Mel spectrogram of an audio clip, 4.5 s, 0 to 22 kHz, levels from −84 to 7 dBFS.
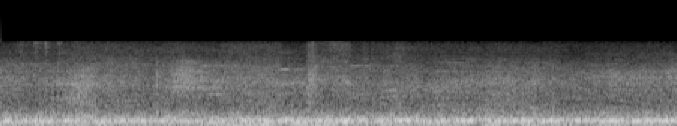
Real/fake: real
